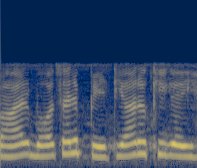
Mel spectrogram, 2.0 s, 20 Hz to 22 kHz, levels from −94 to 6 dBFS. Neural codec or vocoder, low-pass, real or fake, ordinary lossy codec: codec, 16 kHz, 8 kbps, FreqCodec, larger model; 5.4 kHz; fake; none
